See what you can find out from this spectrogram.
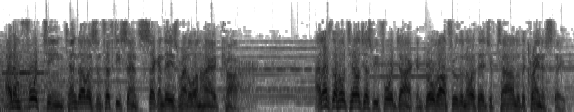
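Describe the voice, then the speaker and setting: A hard-boiled private investigator from old radio noir. He is brisk and tough, with clipped phrases that swing widely in pitch. It sounds like a dull vintage broadcast recording. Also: very animated, over music. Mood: brisk, businesslike. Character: hard-boiled, no-nonsense male freelance insurance investigator. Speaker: lead actor and first-person narrator. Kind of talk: 1950s radio noir acting.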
